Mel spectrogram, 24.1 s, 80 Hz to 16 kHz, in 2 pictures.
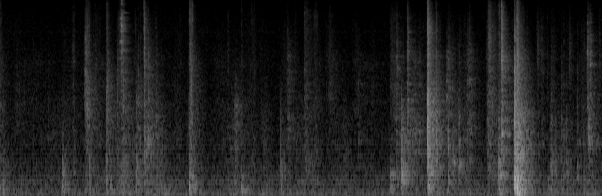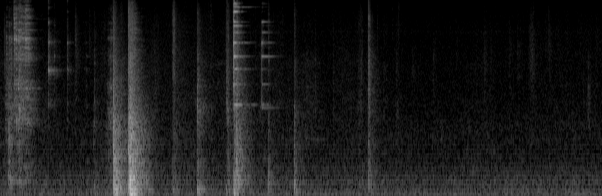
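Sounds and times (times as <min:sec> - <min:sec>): metal tools knocking and clanking: 0:16.7 - 0:17.6
ringing metallic clink: 0:16.7 - 0:17.6.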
